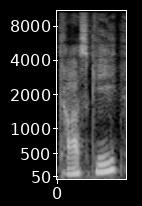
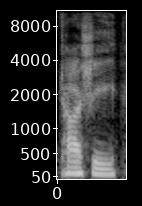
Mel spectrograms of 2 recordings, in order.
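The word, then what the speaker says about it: Toschi: Tashi Tatski Tashi uh Tashi mispronounced throughout as TSI but this was actually the inspiration for George Lucas who really took to this case and was like all into Dave Tashi as a detective and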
